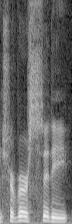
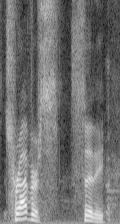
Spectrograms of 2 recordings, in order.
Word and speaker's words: Traverse City: Philip Yancey, in his book, What's So Amazing About Grace, tells a story about a young girl who grew up in Traverse City, Michigan. – Traverse City. – Wow. I've been saying that. Traverse City. – Now you know.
